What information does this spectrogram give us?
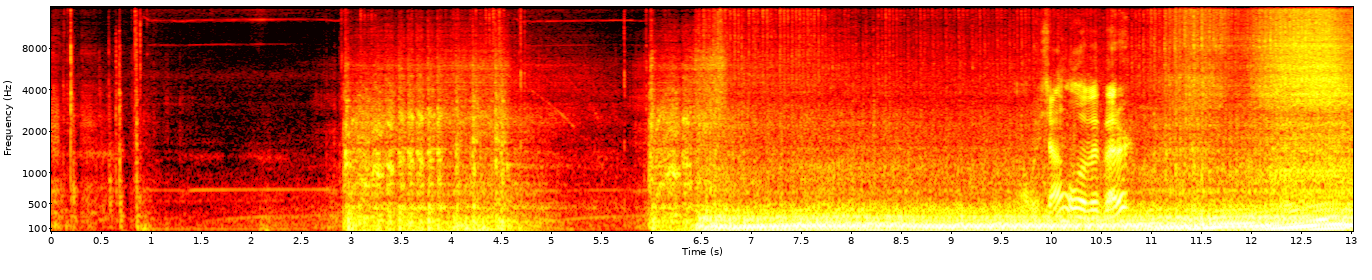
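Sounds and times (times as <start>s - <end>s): engine starter cranking: 2.9s - 4.9s, 6.0s - 7.2s
car engine idling: 6.1s - 13.0s.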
